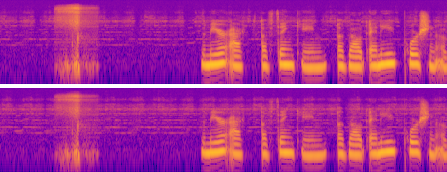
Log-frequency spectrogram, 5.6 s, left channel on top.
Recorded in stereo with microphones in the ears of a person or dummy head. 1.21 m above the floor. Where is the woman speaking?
5° left (ahead or behind).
